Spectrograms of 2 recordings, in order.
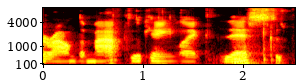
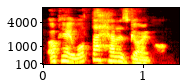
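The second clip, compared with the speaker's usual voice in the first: higher, bewildered exclamation as if lost at sea; mock confused; 8 semitones higher, faster than usual. Irish explorers finding Denmark again, higher mock bewilderment. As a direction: play the lost Irish explorers, baffled and exasperated. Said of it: "they're very confused".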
